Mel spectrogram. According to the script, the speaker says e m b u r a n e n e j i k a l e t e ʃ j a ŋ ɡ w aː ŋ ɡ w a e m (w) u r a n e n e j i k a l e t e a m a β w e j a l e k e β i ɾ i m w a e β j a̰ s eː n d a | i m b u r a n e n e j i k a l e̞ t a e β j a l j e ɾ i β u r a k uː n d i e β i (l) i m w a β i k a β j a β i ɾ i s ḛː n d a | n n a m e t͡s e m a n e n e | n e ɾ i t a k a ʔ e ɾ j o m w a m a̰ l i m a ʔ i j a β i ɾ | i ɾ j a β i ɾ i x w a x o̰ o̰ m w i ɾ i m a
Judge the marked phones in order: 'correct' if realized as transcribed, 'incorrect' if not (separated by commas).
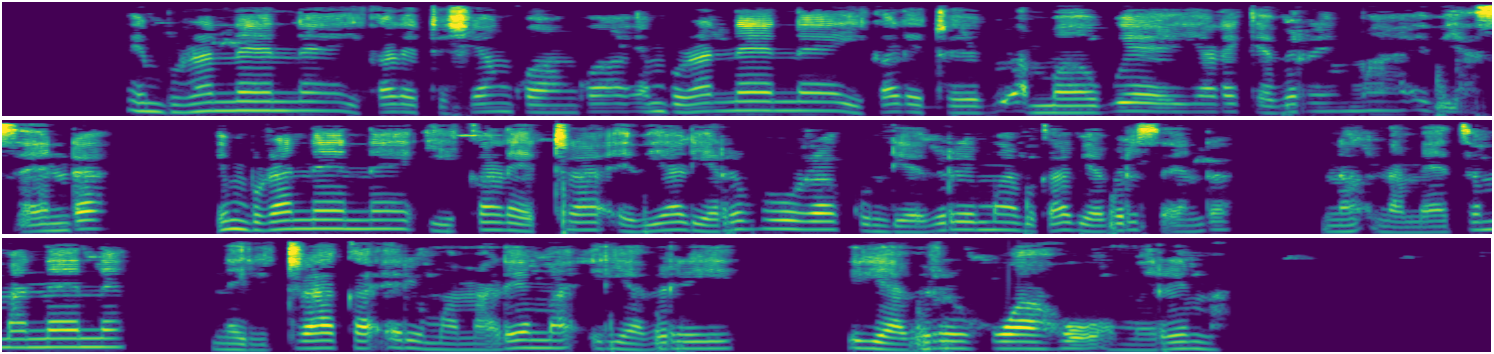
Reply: incorrect, incorrect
